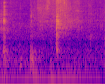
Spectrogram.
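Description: Light clicks and knocks of a rotary leather hole punch being picked up and handled, three of them, the loudest about a second in.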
